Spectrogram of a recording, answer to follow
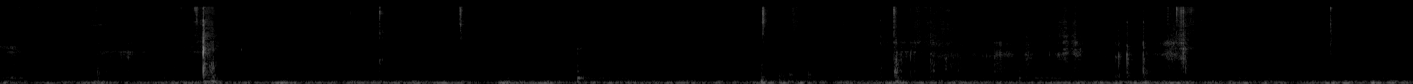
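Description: Faint, sparse paper rustles and small sharp clicks as letter stickers are peeled from a sticker sheet and pressed onto a paper planner page, over a low steady hum.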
